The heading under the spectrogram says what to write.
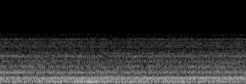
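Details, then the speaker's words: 2013 GMC Terrain driving: steady low roar with a faint constant whine from the front, unchanged when loading and unloading the wheels; traced with chassis ears to a worn transfer case pinion. "and I'm a whining roaring type noise and I can load and unload the wheels and it doesn't change it one bit it sounds like a bearing"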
